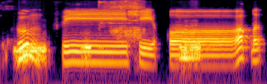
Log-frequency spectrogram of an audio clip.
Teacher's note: Mim sukun bertemu dengan huruf fa, bacaan idhar syafawi, dibaca jelas.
